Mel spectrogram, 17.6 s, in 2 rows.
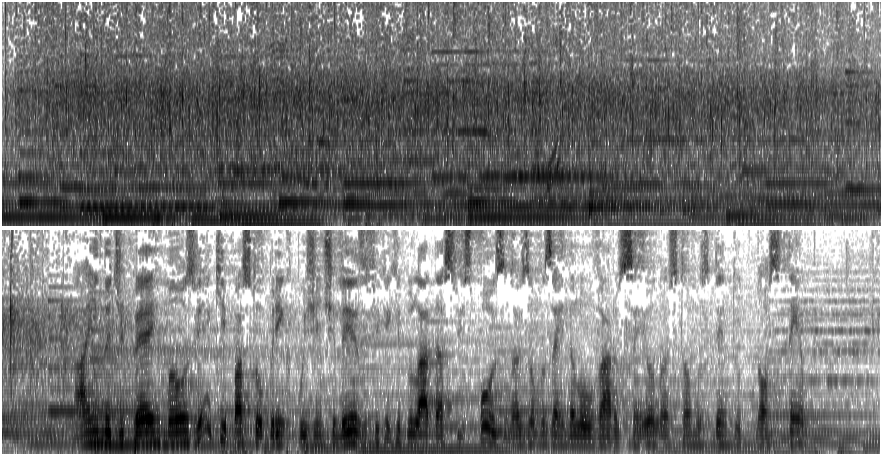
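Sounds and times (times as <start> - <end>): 
audience applause: 0.0 - 9.8
speech: 9.6 - 17.1.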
